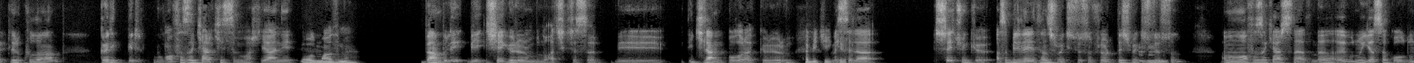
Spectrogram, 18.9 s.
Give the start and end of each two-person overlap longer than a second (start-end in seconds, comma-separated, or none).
none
